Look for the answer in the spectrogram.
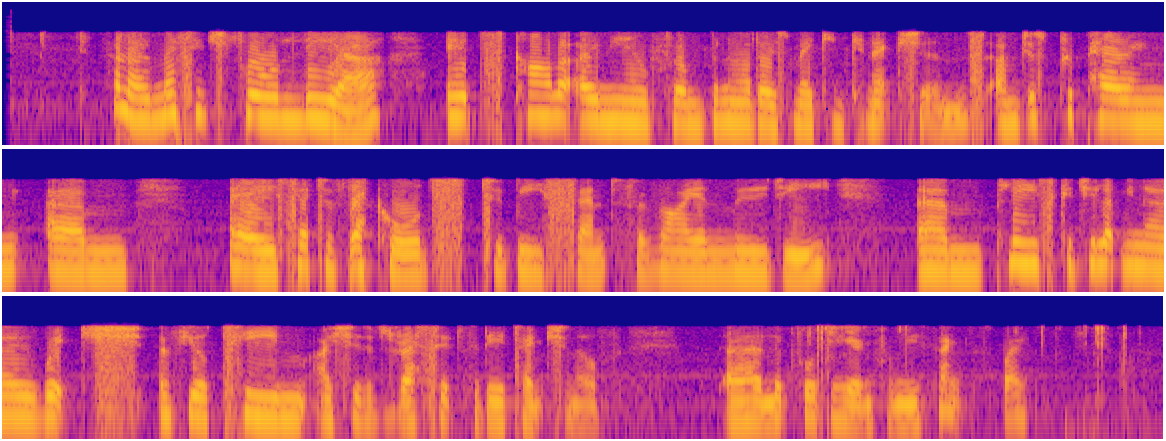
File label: call recording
